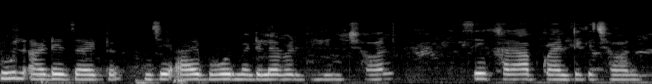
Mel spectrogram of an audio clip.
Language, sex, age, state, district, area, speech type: Maithili, female, 30-45, Bihar, Madhubani, rural, read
